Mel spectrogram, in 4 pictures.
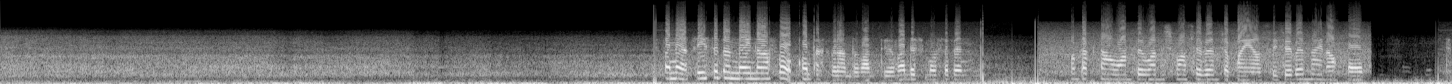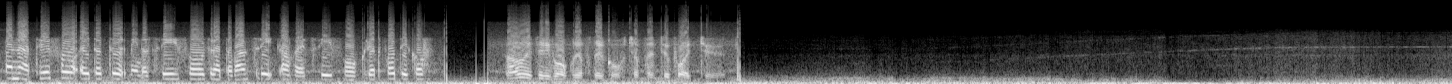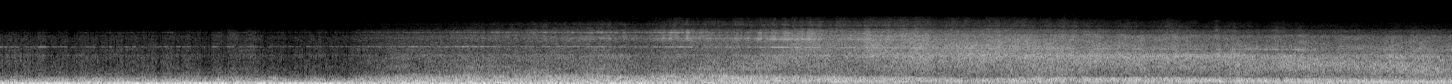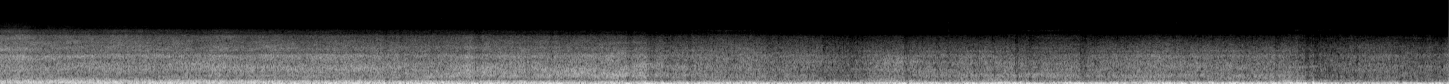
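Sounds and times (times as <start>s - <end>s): jet engine whine and roar: 0.0s - 58.0s.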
